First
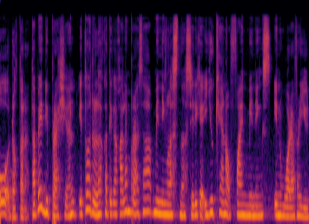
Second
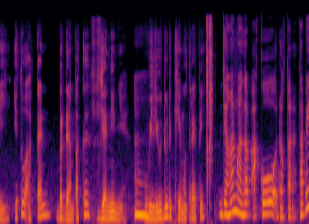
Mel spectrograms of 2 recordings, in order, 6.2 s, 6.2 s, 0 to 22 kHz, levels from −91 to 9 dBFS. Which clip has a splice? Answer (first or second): second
